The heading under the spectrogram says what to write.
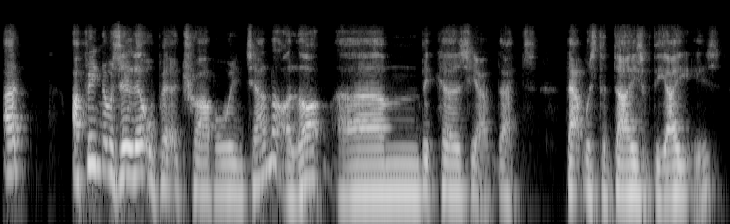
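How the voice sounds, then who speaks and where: A man's voice: medium pitch, moderate pace, fairly bright tone, husky. An older English man in his sixties, a retired podcast guest telling his stories in a chatty, matter-of-fact way. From England. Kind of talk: casual interview chat.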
